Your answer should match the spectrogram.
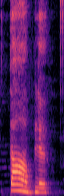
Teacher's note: It is pronounced much softer as compared to English and there is no aspiration.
